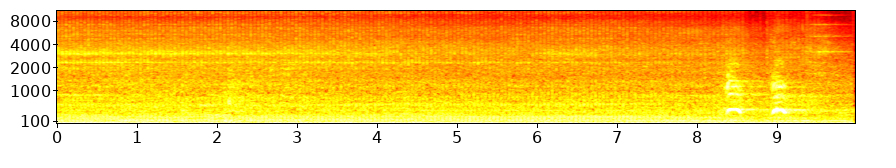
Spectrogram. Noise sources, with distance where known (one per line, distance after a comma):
jackhammer, near
dog barking or whining, near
